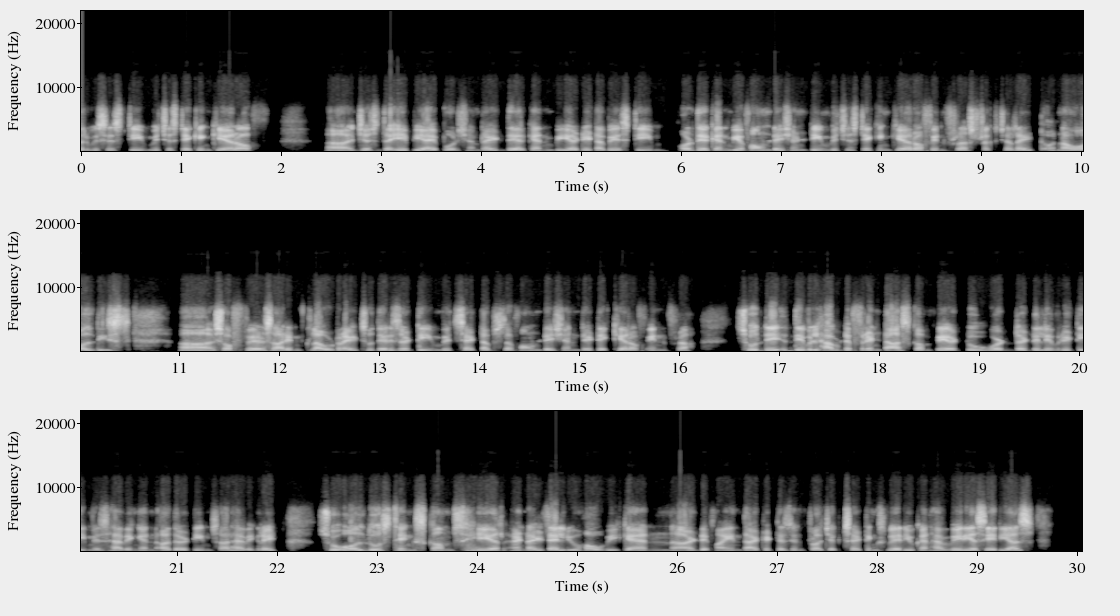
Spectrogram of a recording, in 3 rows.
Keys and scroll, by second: 19.7 ctrl+shift+&, 22.6 ctrl+shift+@.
